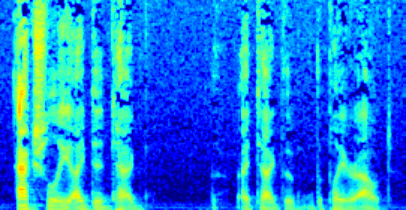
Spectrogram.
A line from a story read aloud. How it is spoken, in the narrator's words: Tanner quietly said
